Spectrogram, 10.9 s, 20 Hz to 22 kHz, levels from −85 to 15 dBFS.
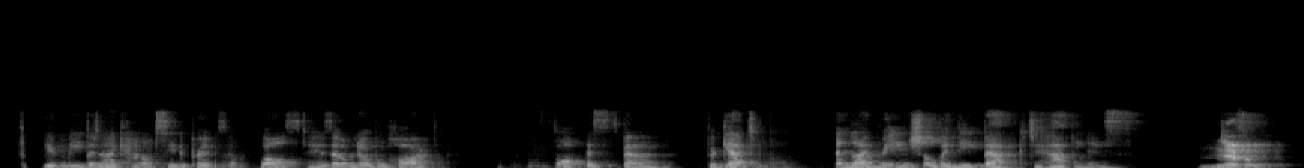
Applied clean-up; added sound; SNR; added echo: neural mask model DeepFilterNet 3.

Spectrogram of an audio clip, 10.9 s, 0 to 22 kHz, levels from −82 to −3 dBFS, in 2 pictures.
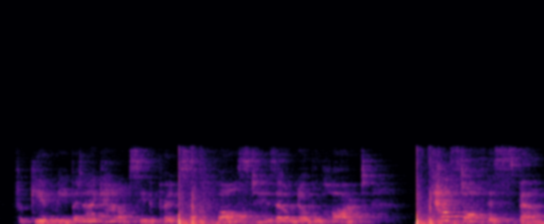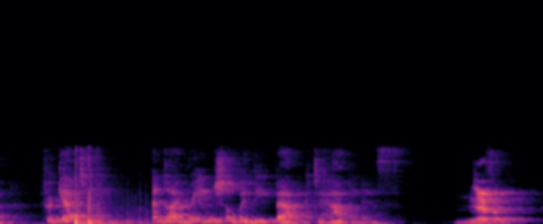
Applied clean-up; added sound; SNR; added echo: none; Fireworks; -1 dB; reverberation time 0.8 s.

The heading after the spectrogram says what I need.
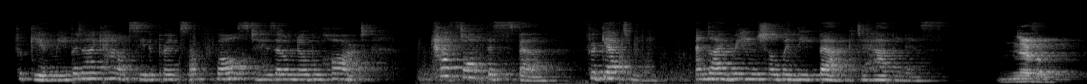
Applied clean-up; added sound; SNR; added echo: neural separator model SepFormer DNS4.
